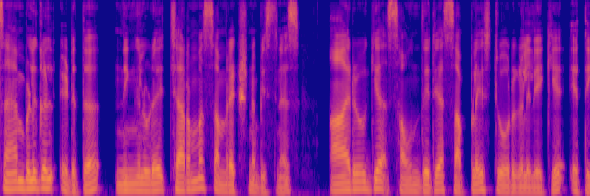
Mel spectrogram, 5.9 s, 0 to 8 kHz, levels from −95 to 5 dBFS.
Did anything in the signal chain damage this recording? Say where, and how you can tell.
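No, nothing along the chain seems to have left a mark on this speech; I can't hear any point where a stage got in the way.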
